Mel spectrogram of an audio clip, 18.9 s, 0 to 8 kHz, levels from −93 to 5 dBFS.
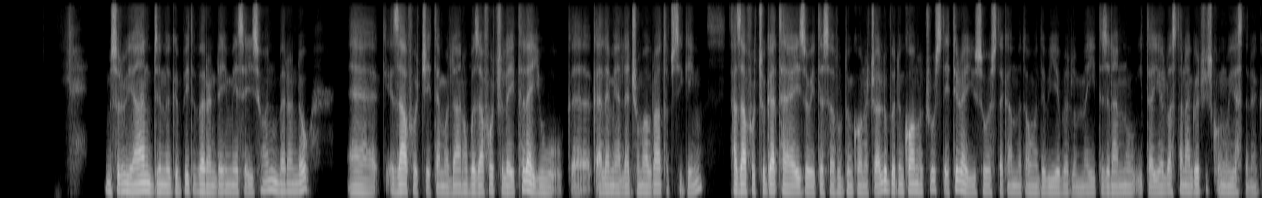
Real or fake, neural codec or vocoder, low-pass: fake; codec, 16 kHz, 0.3 kbps, FocalCodec; 7.2 kHz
